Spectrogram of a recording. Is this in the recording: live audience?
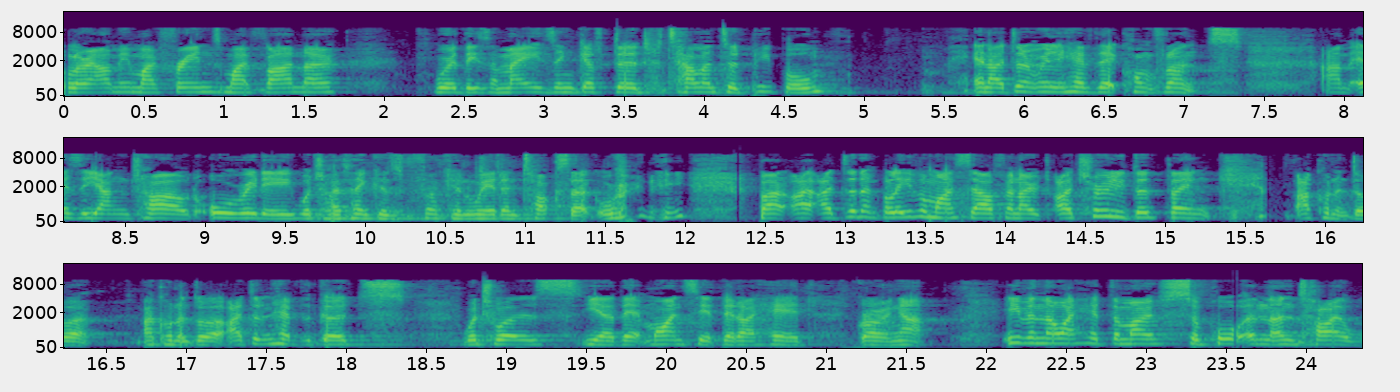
yes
